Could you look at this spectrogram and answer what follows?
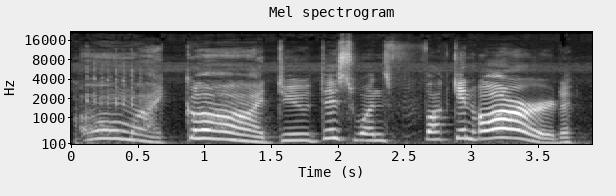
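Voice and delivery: high, loud frustrated yelling at the fish; real rage. Real, not acted. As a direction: scream at the game in real fury. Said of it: "I'm so mad right now".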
